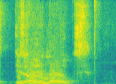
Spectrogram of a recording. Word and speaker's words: Olomouc: Yeah, it's Olomouc.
